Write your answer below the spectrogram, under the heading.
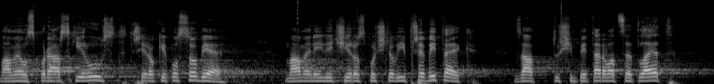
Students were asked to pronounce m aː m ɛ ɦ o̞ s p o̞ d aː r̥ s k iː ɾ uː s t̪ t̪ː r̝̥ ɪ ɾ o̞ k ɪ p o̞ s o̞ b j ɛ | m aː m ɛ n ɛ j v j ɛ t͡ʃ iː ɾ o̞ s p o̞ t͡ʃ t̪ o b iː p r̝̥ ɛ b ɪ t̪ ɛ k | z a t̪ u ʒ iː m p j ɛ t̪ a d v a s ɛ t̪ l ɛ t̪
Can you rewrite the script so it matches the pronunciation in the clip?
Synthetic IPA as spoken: m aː m ɛ ɦ o̞ s p o̞ d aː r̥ s k iː ɾ uː s t̪ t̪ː r̝̥ ɪ ɾ o̞ k ɪ p o̞ s o̞ b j ɛ | m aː m ɛ n ɛ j v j ɛ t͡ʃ iː ɾ o̞ s p o̞ t͡ʃ t̪ o v iː p r̝̥ ɛ b ɪ t̪ ɛ k | z a t̪ u ʃ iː m p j ɛ t̪ a d v a t͡s ɛ t̪ l ɛ t̪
